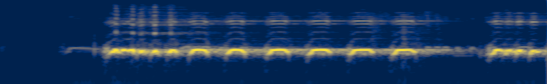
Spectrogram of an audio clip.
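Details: Zebra dove calling back and forth with a loud voice: a long run of about eight quick, evenly spaced cooing notes at one mid pitch, with a brief pause before a fresh burst starts at the end.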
